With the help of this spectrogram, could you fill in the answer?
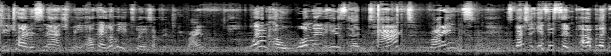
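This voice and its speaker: Female vlogger, very high voice, emphatic and foul-mouthed casual storyteller, recorded away from the mic. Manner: animated, emphatic, sweary. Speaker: channel host. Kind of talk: casual self-defense storytelling, acted-out scenario. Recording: distant mic with clear background noise.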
